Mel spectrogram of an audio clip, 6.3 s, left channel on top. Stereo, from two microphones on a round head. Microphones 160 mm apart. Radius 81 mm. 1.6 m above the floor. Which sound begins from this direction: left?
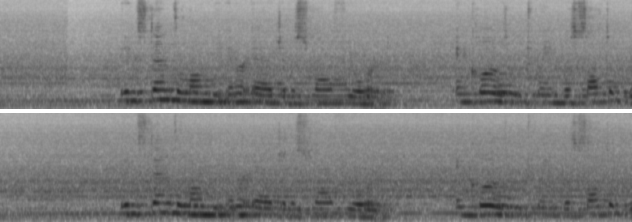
A woman speaking, at 1.2 s.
